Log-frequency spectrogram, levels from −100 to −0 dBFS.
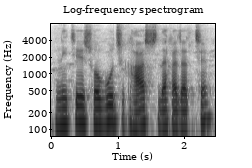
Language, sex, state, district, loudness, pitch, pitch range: Bengali, male, West Bengal, Alipurduar, -19 LUFS, 120 Hz, 110-130 Hz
